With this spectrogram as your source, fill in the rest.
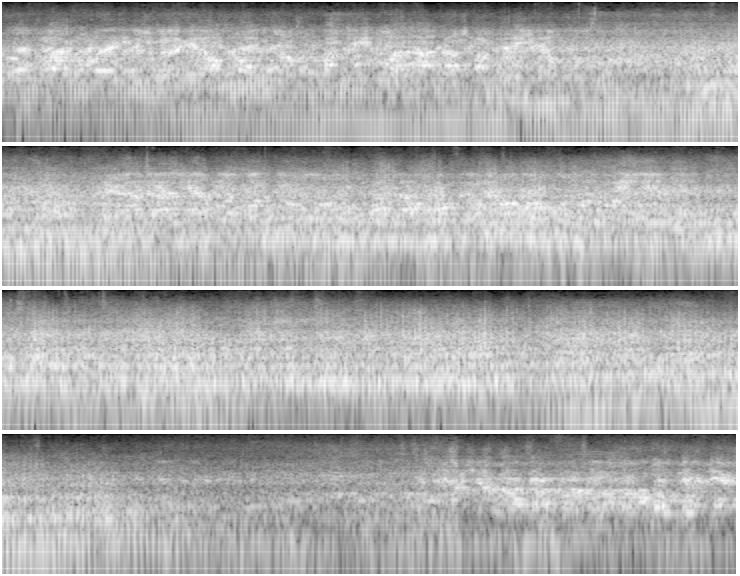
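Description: A helicopter engine whines steadily.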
